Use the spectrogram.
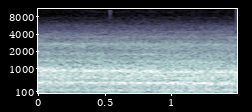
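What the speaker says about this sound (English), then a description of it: "there's another train coming in, so hold tight" A Washington DC metro train rolls into an underground station with a loud, steady rumble and roar that stays constant and near throughout, with no voices.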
